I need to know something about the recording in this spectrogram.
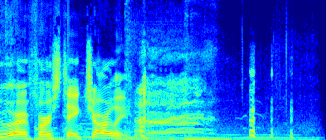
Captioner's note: l lauaughghs s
